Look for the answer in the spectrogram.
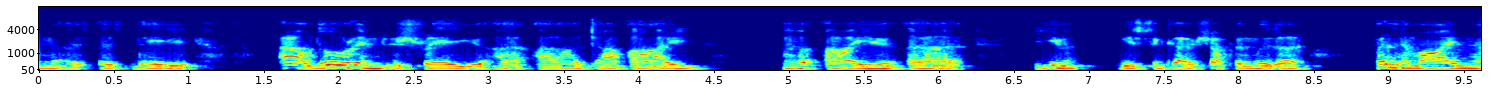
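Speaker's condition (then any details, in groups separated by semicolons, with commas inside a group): Cerebral palsy; present from birth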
